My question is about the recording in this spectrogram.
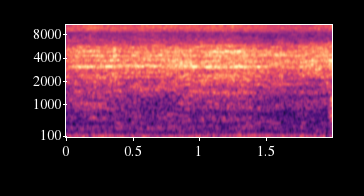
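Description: Steady low rumble with a faint hiss, with no distinct events.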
